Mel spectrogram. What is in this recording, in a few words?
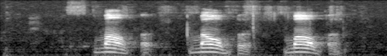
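"bulb", spoken word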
